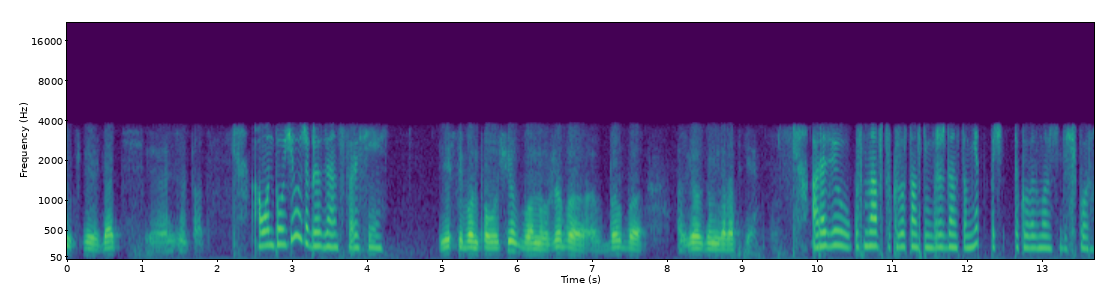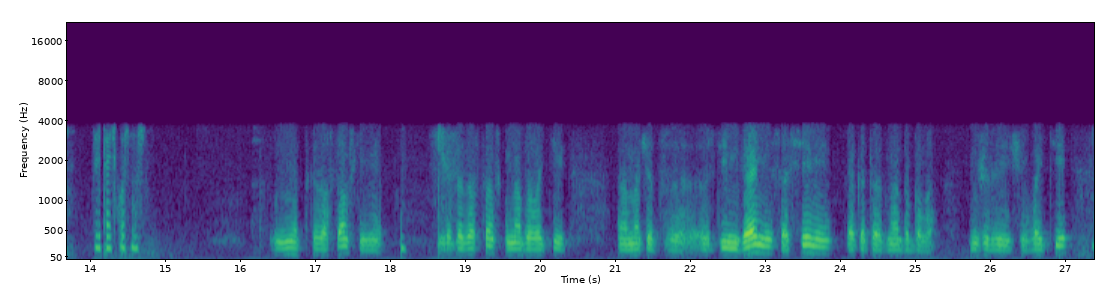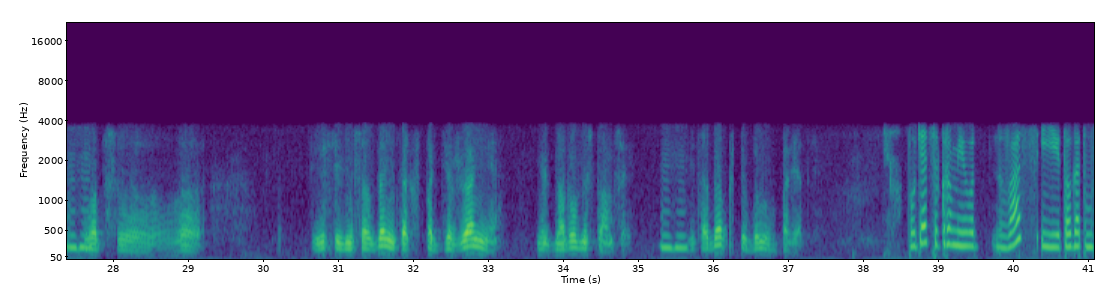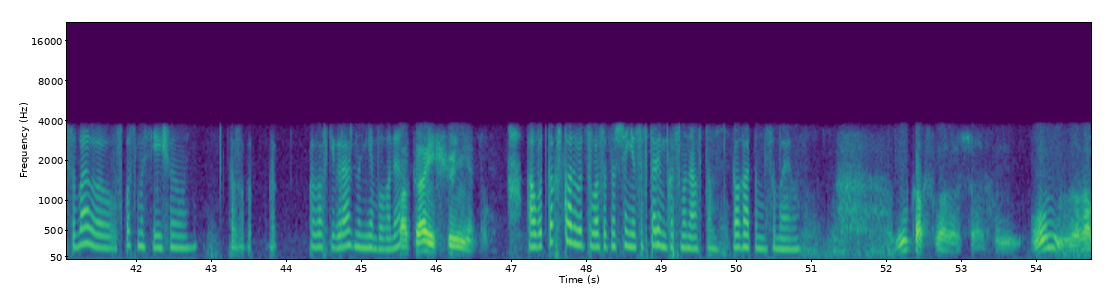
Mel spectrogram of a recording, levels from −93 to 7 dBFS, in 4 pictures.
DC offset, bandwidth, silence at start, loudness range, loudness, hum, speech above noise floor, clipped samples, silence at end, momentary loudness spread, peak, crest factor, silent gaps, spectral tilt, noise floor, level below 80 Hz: under 0.1%; 3.9 kHz; 0 s; 9 LU; -24 LUFS; none; 40 dB; under 0.1%; 0 s; 16 LU; -2 dBFS; 24 dB; none; -11 dB/octave; -64 dBFS; -56 dBFS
